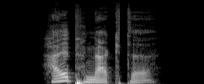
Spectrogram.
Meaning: inflection of halbnackt: 1. strong/mixed nominative/accusative feminine singular 2. strong nominative/accusative plural 3. weak nominative all-gender singular
- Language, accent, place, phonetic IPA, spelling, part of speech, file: German, Germany, Berlin, [ˈhalpˌnaktə], halbnackte, adjective, De-halbnackte.ogg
